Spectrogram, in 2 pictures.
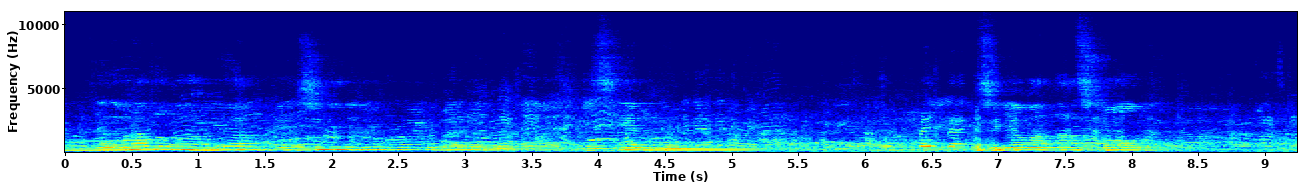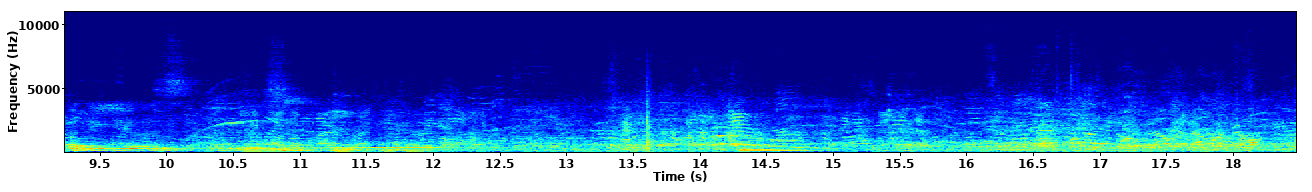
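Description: A live band plays loudly.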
